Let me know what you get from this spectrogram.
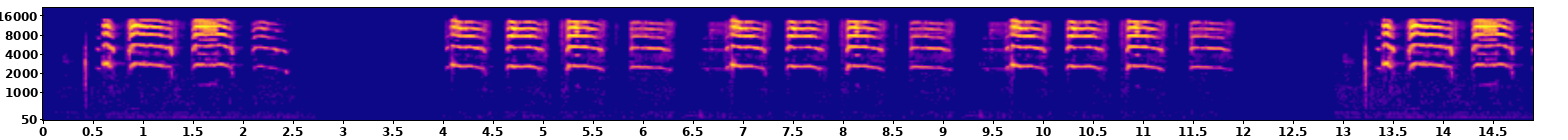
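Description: A mouse gives rapid, high-pitched squeaks in short bursts, each a quick string of thin chirps.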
